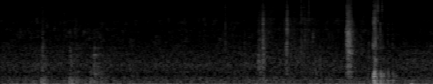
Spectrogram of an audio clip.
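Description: Handling noise from the recording device as a person comes right up to it: a few clicks and knocks, the loudest near the end, over a steady low outdoor rumble.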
